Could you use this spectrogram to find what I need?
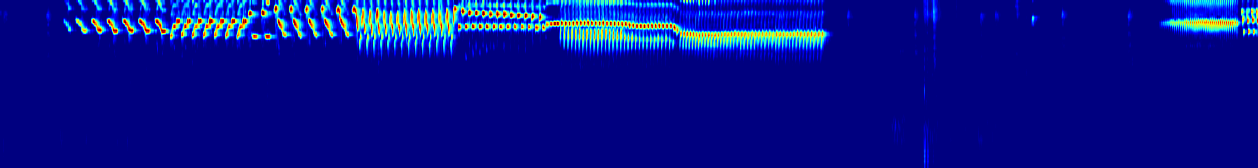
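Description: A small bird sings a loud, fast, trilling song up close.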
